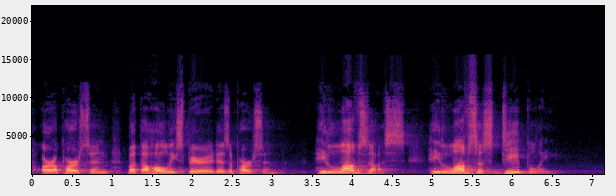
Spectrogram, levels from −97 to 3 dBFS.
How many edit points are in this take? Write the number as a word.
one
